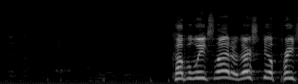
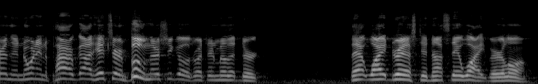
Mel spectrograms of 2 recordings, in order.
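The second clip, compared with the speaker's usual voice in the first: normal talking voice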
